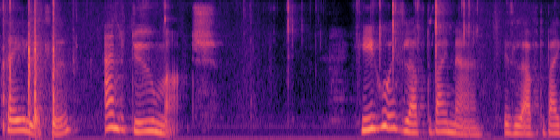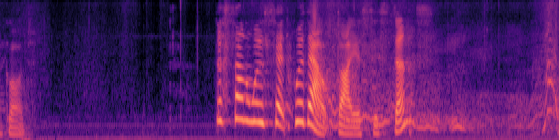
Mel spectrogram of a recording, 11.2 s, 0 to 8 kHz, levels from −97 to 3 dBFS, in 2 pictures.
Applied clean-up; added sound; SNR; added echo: none; Zipper (clothing); 11 dB; none.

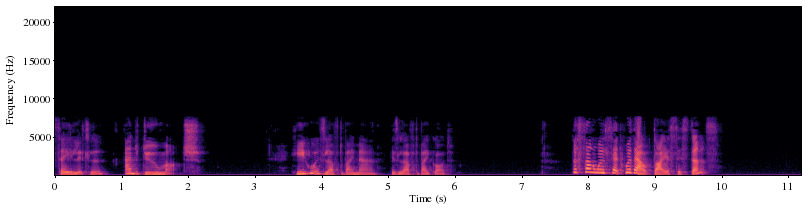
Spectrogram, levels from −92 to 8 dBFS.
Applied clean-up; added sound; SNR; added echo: none; none; none; none.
